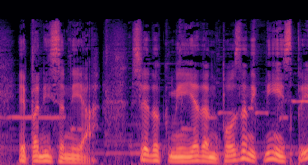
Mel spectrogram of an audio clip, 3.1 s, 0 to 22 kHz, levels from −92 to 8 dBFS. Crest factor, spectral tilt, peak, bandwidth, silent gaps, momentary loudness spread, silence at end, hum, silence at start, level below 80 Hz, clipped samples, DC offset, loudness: 16 dB; -5.5 dB/octave; -6 dBFS; 13.5 kHz; none; 7 LU; 0 s; none; 0 s; -42 dBFS; under 0.1%; under 0.1%; -21 LUFS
